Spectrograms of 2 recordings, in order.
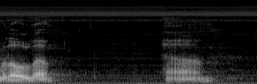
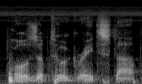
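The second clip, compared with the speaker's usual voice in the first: usual speaking voice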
